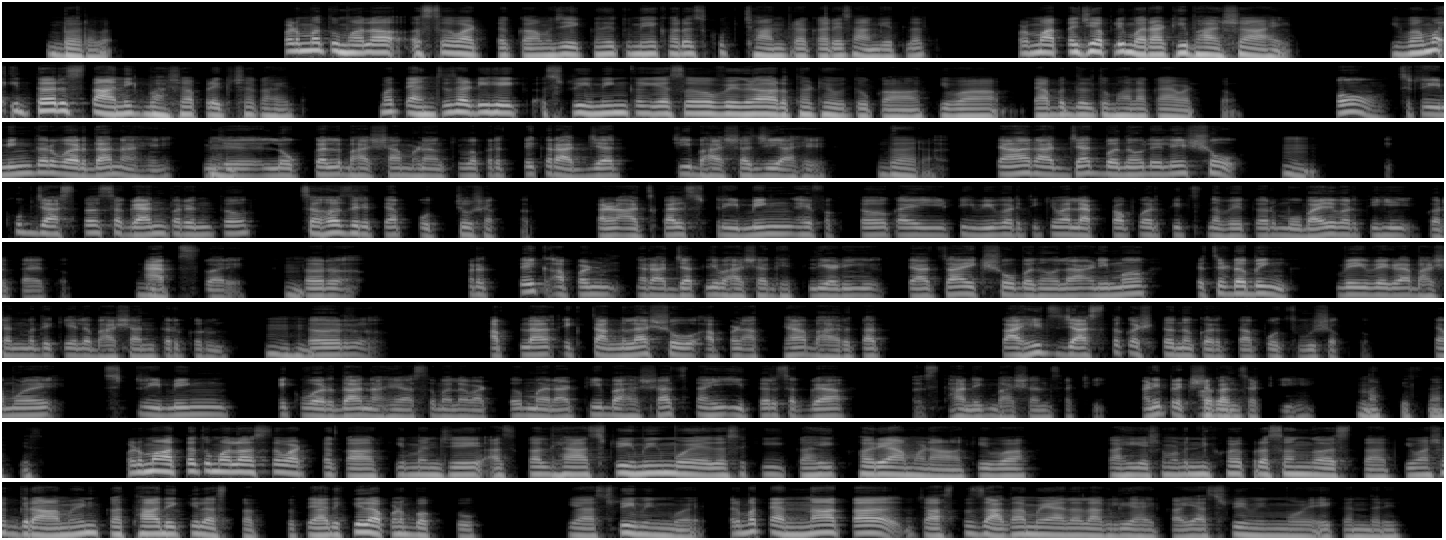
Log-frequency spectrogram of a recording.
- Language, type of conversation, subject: Marathi, podcast, स्ट्रीमिंगमुळे कथा सांगण्याची पद्धत कशी बदलली आहे?
- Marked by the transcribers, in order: other background noise; tapping; horn; in English: "शो"; in English: "शो"; in English: "शो"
